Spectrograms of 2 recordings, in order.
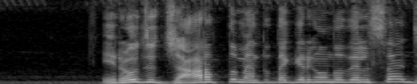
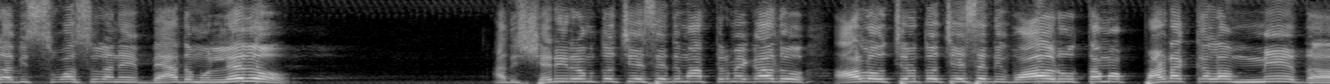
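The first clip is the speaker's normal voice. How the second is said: loud, raised sermon delivery; full-force preaching; 4 semitones higher, 9 dB louder than usual. Real, not acted. Preacher warns listeners sin respects no relationship, full-force preaching. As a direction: drive each phrase home to the congregation.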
